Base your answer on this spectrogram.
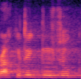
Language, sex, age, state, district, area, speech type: Assamese, female, 45-60, Assam, Majuli, urban, spontaneous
